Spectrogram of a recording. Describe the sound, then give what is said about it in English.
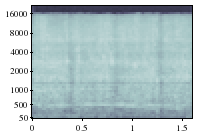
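Steady, dense applause on the Senate floor in Washington after lawmakers passed a landmark climate and health care bill, a continuous wash of many hands clapping at fairly loud level with no voices breaking through. “Where there was applause on the Senate floor after lawmakers passed a landmark climate and health care bill.”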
